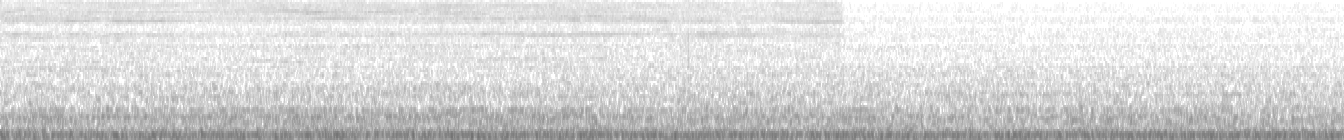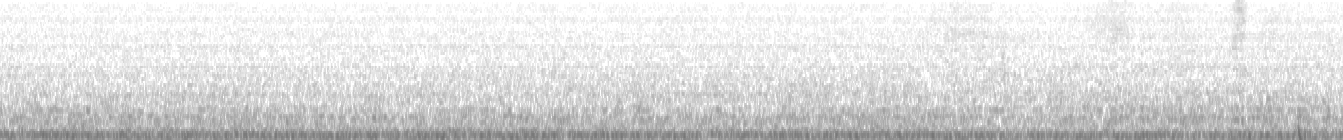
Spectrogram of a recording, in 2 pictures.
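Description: A quiet, steady low buzz hums evenly the whole time from the graphics card, with no change in pitch; cause unknown.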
